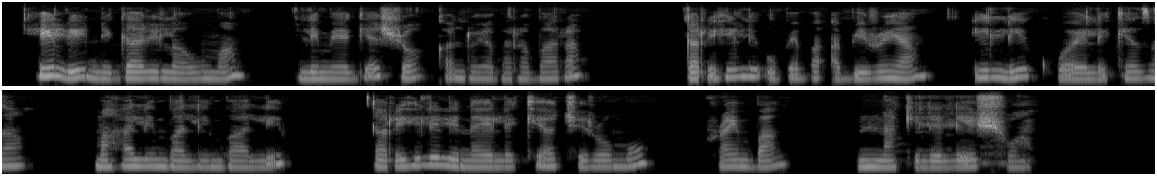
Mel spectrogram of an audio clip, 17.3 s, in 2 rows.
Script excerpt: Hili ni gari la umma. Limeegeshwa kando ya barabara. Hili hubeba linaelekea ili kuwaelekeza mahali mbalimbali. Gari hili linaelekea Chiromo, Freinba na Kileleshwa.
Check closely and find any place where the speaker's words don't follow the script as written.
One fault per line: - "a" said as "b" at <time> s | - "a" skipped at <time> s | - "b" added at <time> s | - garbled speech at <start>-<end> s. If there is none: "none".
- "Gari" added at 5.1 s
- "linaelekea" said as "abiria" at 6.2 s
